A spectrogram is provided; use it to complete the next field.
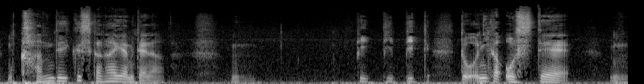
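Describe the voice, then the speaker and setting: Fairly quick speech broken by long, frequent pauses, over noticeable background noise. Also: man. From Japan, Yamagata. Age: 30s. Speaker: podcast host and game video streamer. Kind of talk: casual solo podcast monologue. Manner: hesitant, many fillers.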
